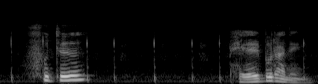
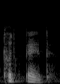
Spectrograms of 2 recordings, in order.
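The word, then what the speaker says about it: foot valve: 영어로 쓰면 풋 밸브입니다 풋밸브 근데 여기서 조금 이상한 걸 느끼셔야 할 텐데 한글로 적혀 있을 때는 후드 밸브인 영어로 말 발음하게 되면 풋 밸브입니다 풋밸브 왜 갑자기 후드랑 풋은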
